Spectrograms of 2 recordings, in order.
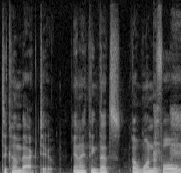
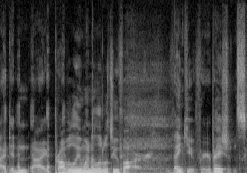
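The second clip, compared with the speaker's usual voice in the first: earnest, wholesome all-American hero voice; 4 semitones higher than usual. Describing the movie's hero when he speaks: all-American Clark Kent-y voice, imitating Toxie. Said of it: "So he talks like that".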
